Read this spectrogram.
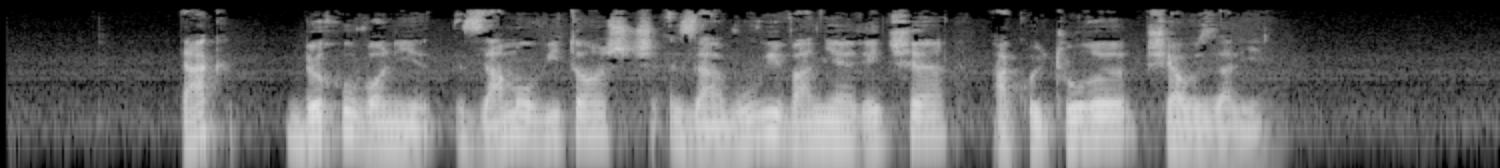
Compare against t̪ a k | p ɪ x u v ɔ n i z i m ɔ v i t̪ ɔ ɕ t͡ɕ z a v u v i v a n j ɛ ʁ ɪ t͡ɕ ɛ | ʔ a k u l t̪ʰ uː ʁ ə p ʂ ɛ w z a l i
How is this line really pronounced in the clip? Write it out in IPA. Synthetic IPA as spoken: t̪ a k | b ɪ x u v ɔ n i z a m ɔ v i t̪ ɔ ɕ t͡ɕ z a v u v i v a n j ɛ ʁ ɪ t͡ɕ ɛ | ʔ a k u l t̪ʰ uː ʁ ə p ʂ ɛ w z a l i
